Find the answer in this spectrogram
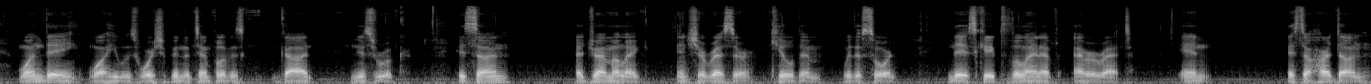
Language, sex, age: English, male, 30-49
